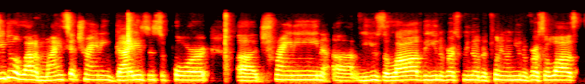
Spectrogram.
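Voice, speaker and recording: A woman hosting a podcast in an excited, effusive way, often repeating phrases for emphasis. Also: medium pitch. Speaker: podcast host.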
